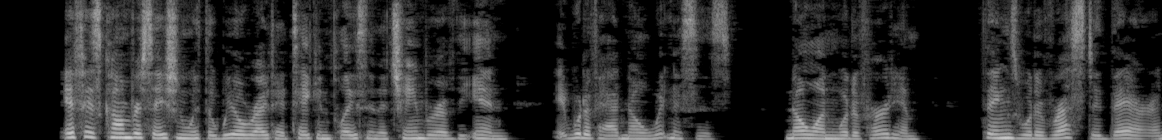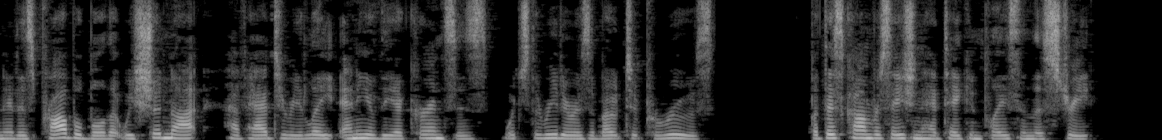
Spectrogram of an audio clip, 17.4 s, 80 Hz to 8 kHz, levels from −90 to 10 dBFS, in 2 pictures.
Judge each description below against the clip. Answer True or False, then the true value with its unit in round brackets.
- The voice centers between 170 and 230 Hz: True (190 Hz)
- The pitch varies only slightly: True (2.3 semitones)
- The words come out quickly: True (220 wpm)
